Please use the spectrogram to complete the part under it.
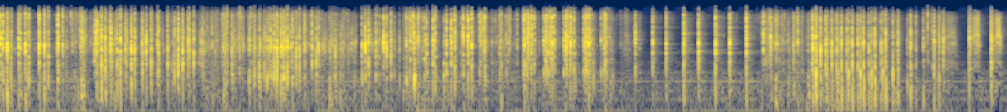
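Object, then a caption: Clear plastic clamshell package of wax cubes. Long nails tap and scratch a clear plastic wax melt clamshell full of wax cubes, held and handled in the hands. It produces rapid, dry, bright clicks and crinkly scratching with almost no low end, thinning out midway into sparser, distinct taps before quickening again.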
